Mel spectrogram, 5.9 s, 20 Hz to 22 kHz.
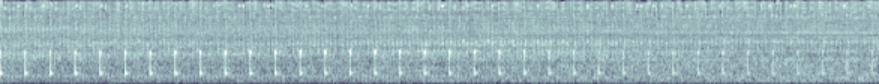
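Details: BMW M52 engine: a steady, sharp tick about twice a second over a smooth idle; clear tapping noise, cause not pinned down.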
